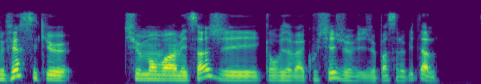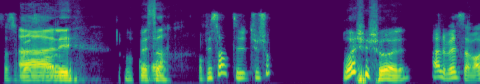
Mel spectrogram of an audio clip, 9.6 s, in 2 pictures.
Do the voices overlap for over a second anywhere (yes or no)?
no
